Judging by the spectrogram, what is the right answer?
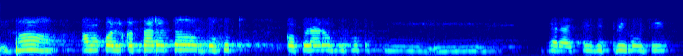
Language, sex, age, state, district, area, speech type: Odia, female, 18-30, Odisha, Sambalpur, rural, conversation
